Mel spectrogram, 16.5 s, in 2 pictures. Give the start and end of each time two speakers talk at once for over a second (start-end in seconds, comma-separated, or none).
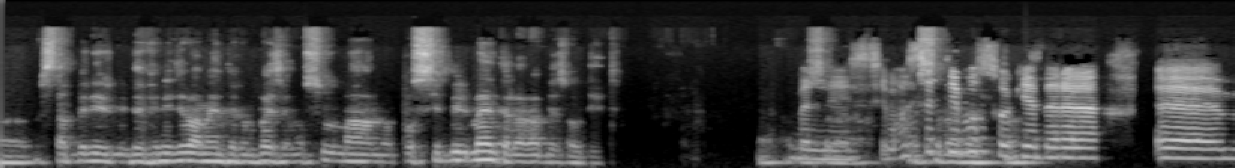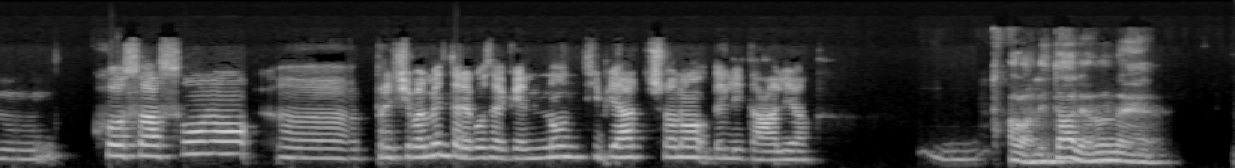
5.2-6.9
